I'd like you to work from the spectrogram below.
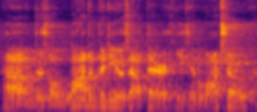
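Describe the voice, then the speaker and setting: A man of medium pitch speaks very fast with fairly even intonation, amid audible room echo and noticeable background noise. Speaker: fitness coach. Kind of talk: casual tutorial vlog.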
